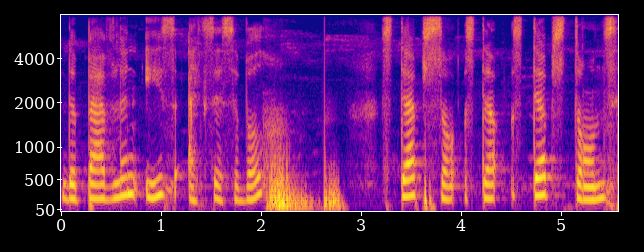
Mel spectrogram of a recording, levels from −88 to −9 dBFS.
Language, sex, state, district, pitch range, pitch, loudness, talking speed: English, female, Nagaland, Kohima, 205-255 Hz, 220 Hz, -18 LUFS, 85 wpm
